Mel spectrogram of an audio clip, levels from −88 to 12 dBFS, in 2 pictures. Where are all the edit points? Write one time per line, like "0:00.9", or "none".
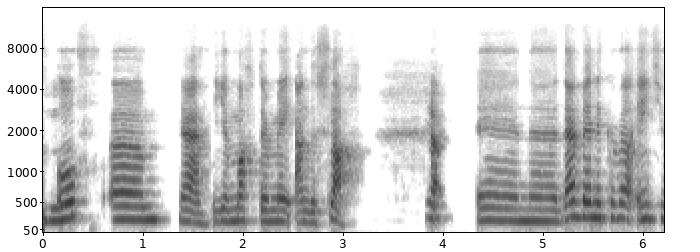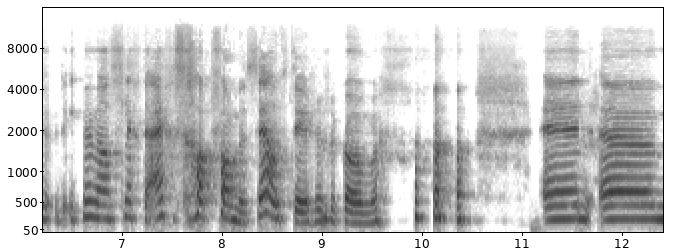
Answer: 0:01.7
